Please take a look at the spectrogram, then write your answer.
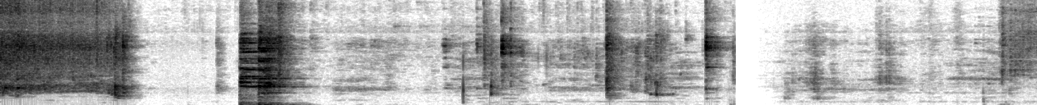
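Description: Lentils being washed under running water in a kitchen: a short burst of splashing flow, then scattered drips, clinks and swishing as the grains are rinsed, close and fairly quiet.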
